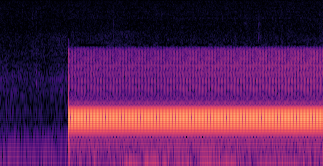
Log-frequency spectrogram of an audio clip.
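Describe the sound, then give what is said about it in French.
A loud, steady telephone dial tone switches on abruptly after a brief quiet moment and holds unbroken to the end, with no speech. “Le monde a peur, man, à cette heure, le téléphone.”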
